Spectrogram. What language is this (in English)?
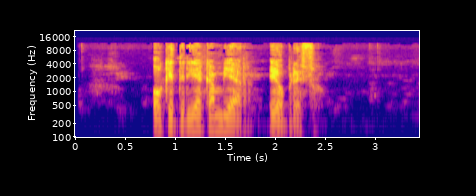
Galician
